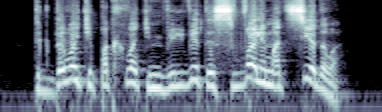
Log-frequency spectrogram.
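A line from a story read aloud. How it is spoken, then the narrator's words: Shouting. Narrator (Russian): прокричал Каламити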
